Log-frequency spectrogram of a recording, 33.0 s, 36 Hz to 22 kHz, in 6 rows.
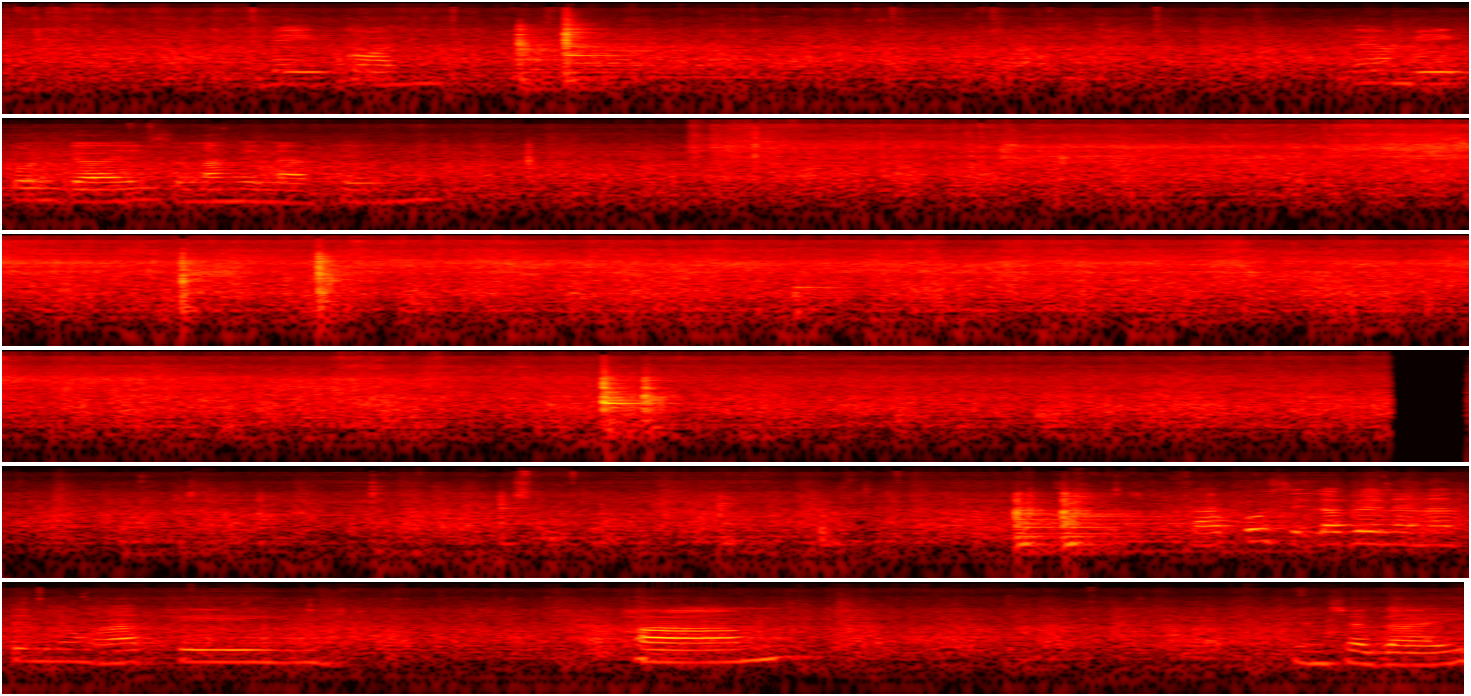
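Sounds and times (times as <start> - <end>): bacon sizzling in a frying pan: 0.0 - 21.7, 22.5 - 32.9
utensil clinking against pan: 1.9 - 2.5, 13.9 - 14.6, 18.7 - 19.1, 25.8 - 26.4.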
